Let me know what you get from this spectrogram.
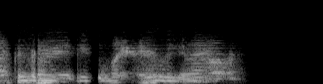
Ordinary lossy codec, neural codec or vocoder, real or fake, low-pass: none; codec, 44.1 kHz, 0.9 kbps, DAC; fake; 7.2 kHz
